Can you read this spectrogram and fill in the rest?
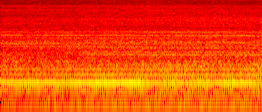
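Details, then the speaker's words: Alternator repair job, engine restarted with battery reconnected: petrol engine idles smoothly and evenly, alternator now charging per multimeter; faint airy hiss is an expected vacuum leak from a deliberately disconnected line. Normal idle. "we are charging. Nice. Everything sounds normal. I don't hear anything, crazy."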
